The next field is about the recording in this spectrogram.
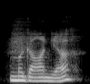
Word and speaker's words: Magana: And I always say her name wrong, but I have to remind myself that it's like lasagna with an M. Magana, Michelle Magana.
